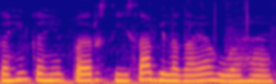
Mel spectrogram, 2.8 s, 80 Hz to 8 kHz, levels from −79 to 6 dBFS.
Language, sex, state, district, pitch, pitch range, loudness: Hindi, female, Jharkhand, Garhwa, 215 Hz, 200-225 Hz, -12 LUFS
